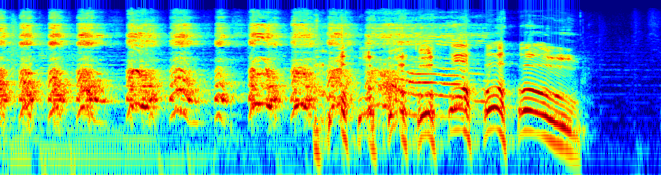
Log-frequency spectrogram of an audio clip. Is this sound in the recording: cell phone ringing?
no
